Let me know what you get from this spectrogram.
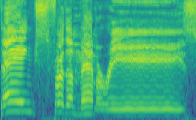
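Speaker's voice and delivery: loud, slow, long drawn-out holler. Retelling shouting a joke from the catwalk at a crowd: imitating own past yell. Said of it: "and I yell out".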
